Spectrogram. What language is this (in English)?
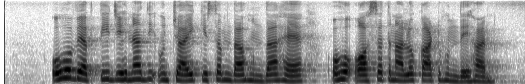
Punjabi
